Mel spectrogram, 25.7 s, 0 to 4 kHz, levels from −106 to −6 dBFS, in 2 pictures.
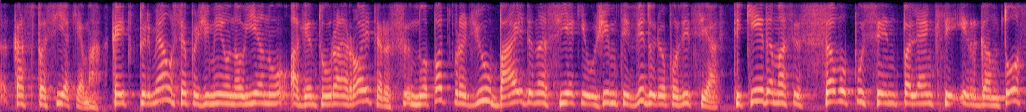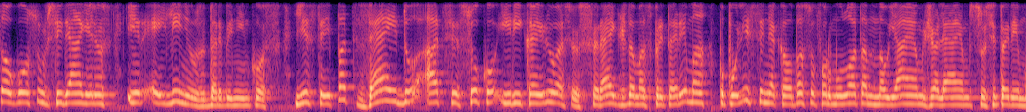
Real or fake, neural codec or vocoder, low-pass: real; none; 3.6 kHz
